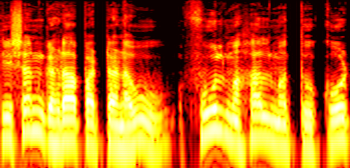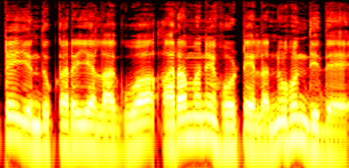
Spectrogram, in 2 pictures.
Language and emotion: Kannada, neutral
